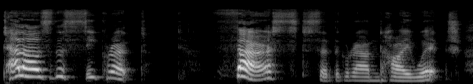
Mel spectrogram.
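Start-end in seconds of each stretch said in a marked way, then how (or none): 0.0-1.5 high, loud impatient witches; impatient cry. A narrator's reading. Witches to their leader, impatient cry. Audience pleading. 2.1-3.1 slow, louder commanding witch. A narrator's reading. Grand High Witch to witches, slow commanding witch voice.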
